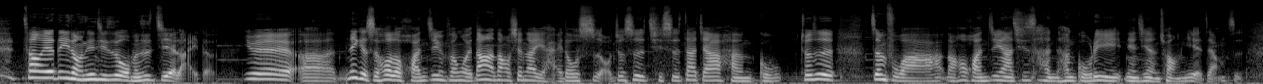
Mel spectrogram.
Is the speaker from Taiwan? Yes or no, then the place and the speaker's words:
yes; southern Taiwan, Taiwan; moved away; also born or lived in Taipei; 我们都是南部的小孩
